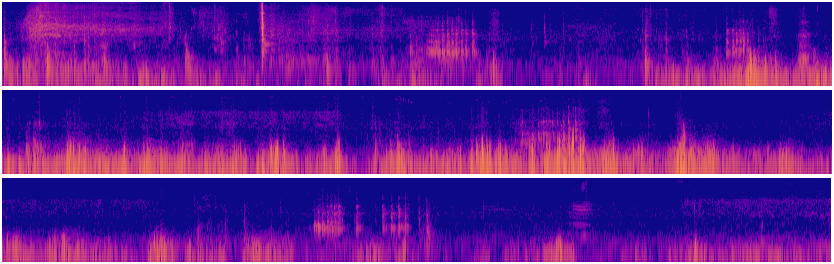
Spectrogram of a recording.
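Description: Handling noise on a plastic fishing kayak while a lure is fished: uneven low rumbling with many short knocks, loudest in the middle, after a brief hiss in the first two seconds.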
